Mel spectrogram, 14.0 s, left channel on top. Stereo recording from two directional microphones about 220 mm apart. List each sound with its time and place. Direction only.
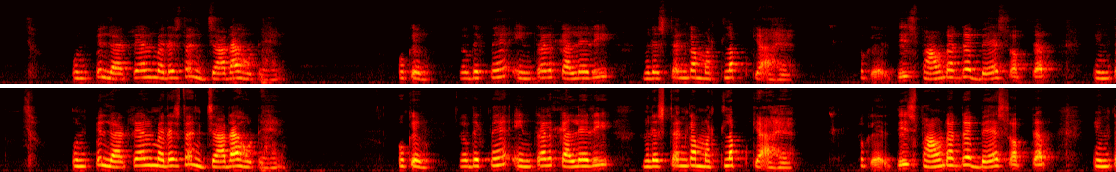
0.3 s a sound: 45° right (ahead or behind)
0.9 s a woman's voice: 45° right (ahead or behind)
4.9 s a woman's voice: 45° right (ahead or behind)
